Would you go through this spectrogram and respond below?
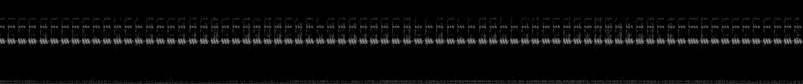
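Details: Continuous high trill of a Long-tailed tree cricket (National Institute of Biological Resources, 2020), made of fast regular pulses at a constant pitch, ringing on without pause, with only a low faint hum beneath.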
